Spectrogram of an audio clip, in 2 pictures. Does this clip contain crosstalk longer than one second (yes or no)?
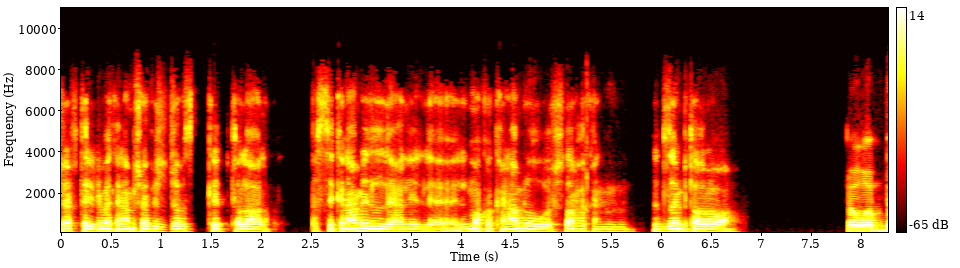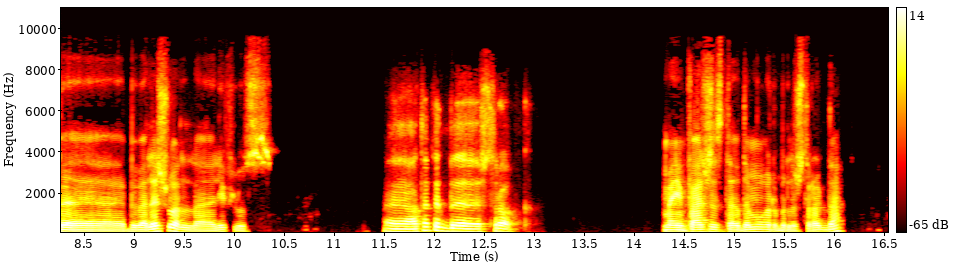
no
